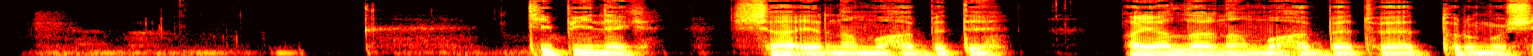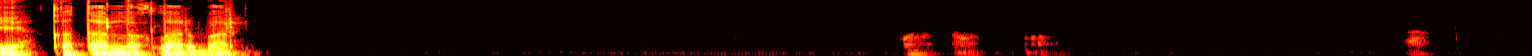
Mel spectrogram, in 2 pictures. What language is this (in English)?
Uyghur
